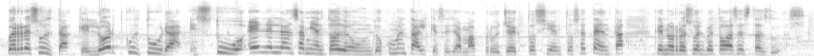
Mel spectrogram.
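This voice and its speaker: A woman's voice: a little high, moderate pace, few pauses. A woman presenting a culture segment in an informal, chatty style.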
